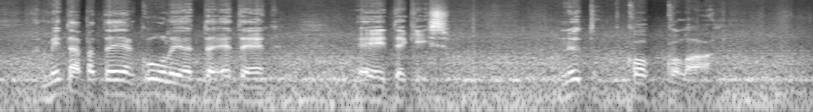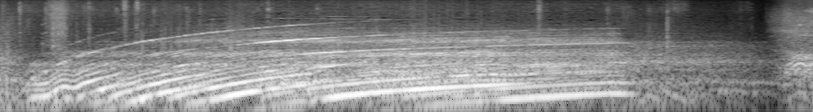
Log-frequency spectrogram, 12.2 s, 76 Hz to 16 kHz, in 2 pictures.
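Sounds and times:
road rumble: 0.0 - 12.2
speech: 0.4 - 9.1
car engine revving through gear changes in traffic: 3.4 - 12.2.

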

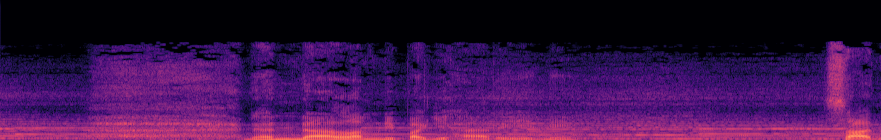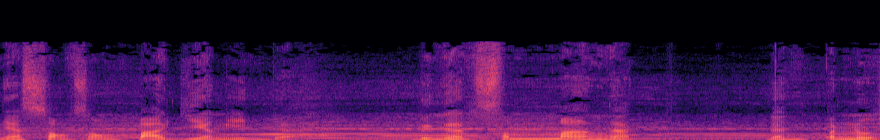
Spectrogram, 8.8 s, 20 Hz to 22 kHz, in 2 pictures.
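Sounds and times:
long deep breath drawn in close to the microphone: 0.4 - 1.2
speech: 1.2 - 3.0, 4.1 - 7.7, 8.2 - 8.8.

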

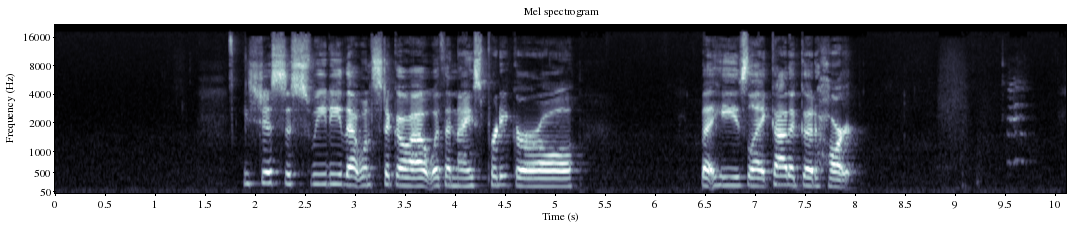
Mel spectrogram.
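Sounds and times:
soft hiss: 0.0 - 10.1
speech: 1.9 - 5.3, 6.4 - 8.1
cat meowing: 9.5 - 9.9.

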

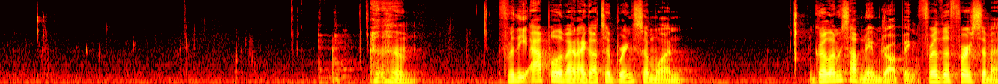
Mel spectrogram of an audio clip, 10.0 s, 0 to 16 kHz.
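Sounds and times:
person sipping a drink: 0.2 - 3.7
slurp and swallow: 0.3 - 3.1
speech: 3.7 - 4.2, 5.0 - 7.0, 8.1 - 9.9.

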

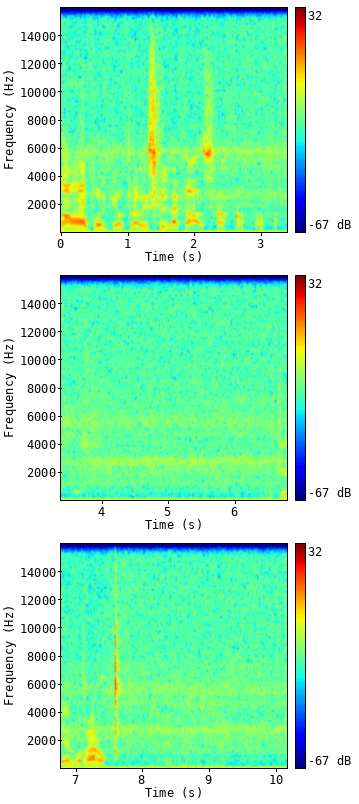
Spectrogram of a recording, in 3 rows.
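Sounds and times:
speech: 0.0 - 3.4, 6.7 - 8.3
low electrical hum: 0.0 - 10.1
static hiss: 0.0 - 10.1
laughter: 2.2 - 3.8.

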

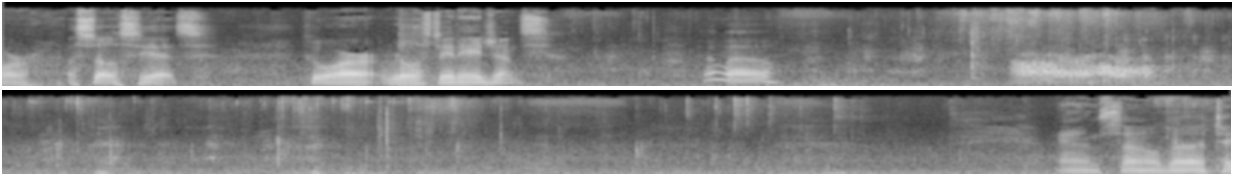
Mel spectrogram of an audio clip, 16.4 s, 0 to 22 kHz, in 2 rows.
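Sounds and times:
speech: 0.0 - 1.4, 2.0 - 3.7, 4.7 - 5.3, 15.5 - 16.3
puppy growling at a large dog: 6.7 - 8.1.

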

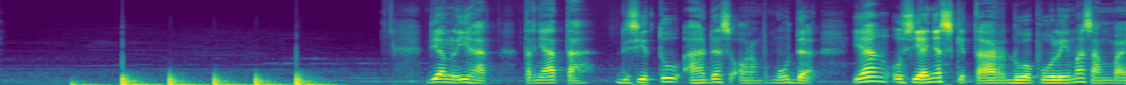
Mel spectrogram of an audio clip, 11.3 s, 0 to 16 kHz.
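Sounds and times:
knuckles knocking on car door window glass: 1.2 - 3.2
speech: 4.2 - 11.2.

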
